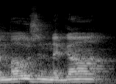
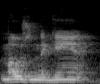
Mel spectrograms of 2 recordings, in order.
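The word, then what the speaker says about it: Mosin-Nagant: fit but this is the Mosen neant Mosen nant depends where you're from uh how you pronounce it uh the reason I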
